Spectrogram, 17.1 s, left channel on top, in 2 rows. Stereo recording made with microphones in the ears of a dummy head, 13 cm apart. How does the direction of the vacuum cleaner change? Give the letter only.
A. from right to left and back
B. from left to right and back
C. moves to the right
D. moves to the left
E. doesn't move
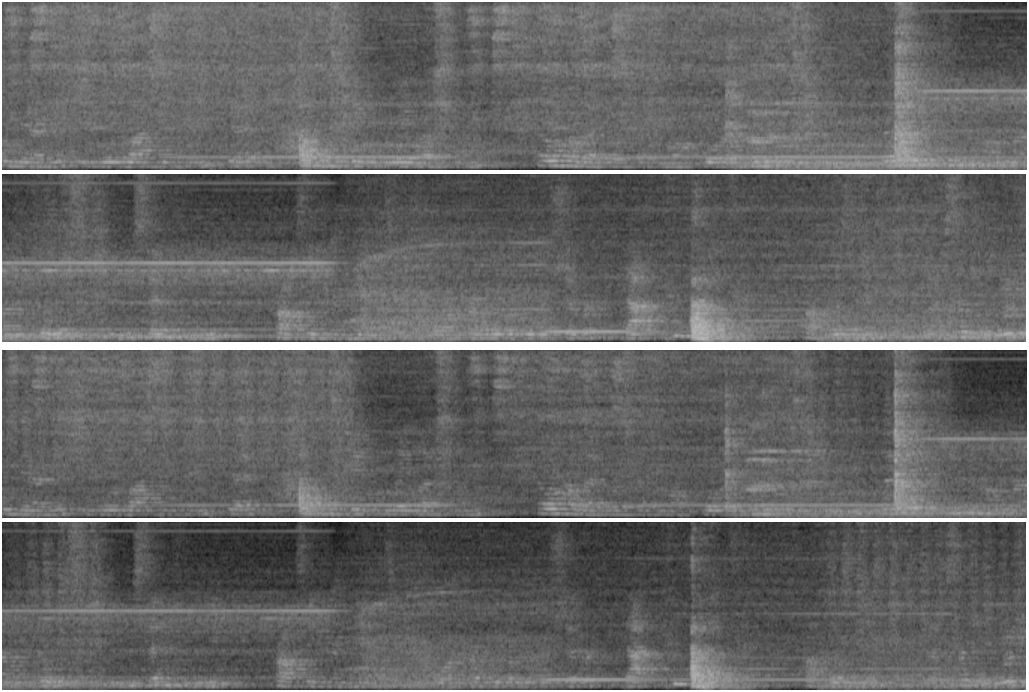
E.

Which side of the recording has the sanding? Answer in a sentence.
You can hear the sanding on the right.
